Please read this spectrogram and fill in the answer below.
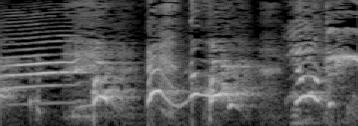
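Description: Small dog barking several times in quick, high-pitched yips.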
